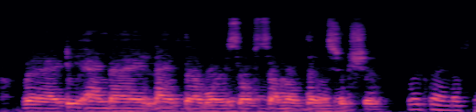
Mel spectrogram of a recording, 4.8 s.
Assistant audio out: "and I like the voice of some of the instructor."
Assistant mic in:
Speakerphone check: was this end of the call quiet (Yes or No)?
No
